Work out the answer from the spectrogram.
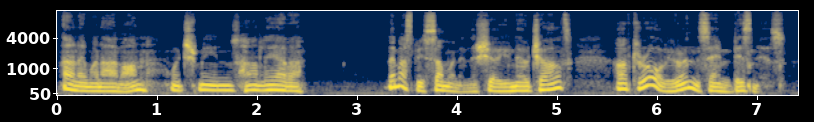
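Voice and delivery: ordinary delivery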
